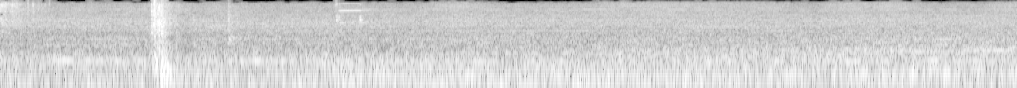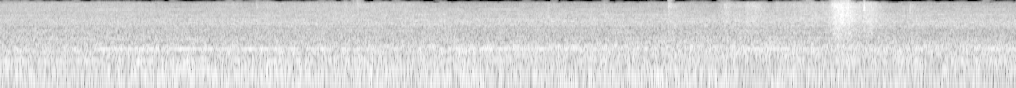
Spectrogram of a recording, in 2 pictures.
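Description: Steady hum and whir of fast-food kitchen equipment and ventilation, with one sharp knock about a second in.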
